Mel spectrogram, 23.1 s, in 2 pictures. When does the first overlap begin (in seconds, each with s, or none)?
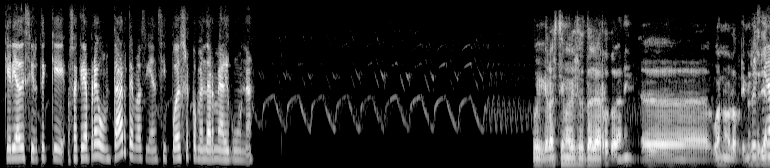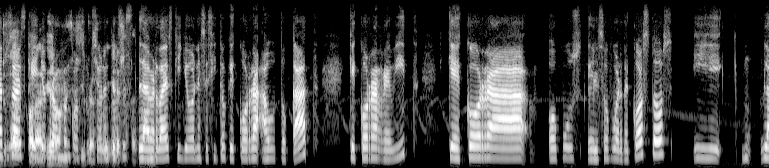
11.3 s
